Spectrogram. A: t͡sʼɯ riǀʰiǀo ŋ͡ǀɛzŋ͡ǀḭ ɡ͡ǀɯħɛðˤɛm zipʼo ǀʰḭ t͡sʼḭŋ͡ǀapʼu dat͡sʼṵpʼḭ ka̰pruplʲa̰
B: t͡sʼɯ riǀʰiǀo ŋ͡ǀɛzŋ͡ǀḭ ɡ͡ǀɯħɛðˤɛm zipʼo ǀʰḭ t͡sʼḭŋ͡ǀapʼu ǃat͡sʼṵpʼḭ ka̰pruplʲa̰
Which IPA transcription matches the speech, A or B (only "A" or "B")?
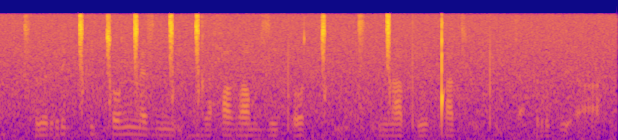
B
